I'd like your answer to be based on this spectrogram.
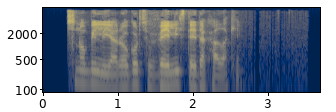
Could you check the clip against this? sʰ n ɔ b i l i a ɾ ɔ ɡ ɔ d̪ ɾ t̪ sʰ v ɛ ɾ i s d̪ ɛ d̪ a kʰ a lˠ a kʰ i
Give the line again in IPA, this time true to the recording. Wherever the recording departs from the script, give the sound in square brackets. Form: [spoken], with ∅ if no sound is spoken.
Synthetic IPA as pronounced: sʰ n ɔ b i l i a ɾ ɔ ɡ ɔ [∅] ɾ t̪ sʰ v ɛ [l] i s d̪ ɛ d̪ a kʰ a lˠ a kʰ i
